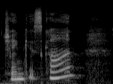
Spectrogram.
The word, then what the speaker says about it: Genghis Khan: believed to be where Genghis Khan was buried which you said is supposed to be pronounced chengis chengis Khan from that super bad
